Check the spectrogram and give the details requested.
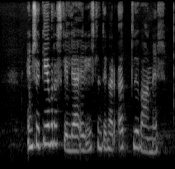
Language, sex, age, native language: Icelandic, female, 20-29, Icelandic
